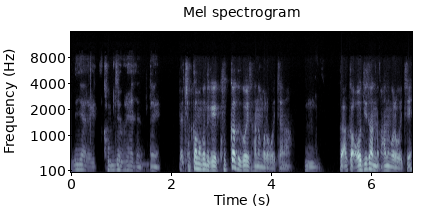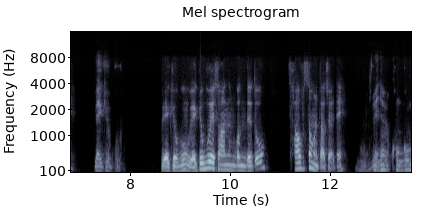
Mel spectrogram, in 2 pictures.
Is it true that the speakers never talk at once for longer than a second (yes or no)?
yes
